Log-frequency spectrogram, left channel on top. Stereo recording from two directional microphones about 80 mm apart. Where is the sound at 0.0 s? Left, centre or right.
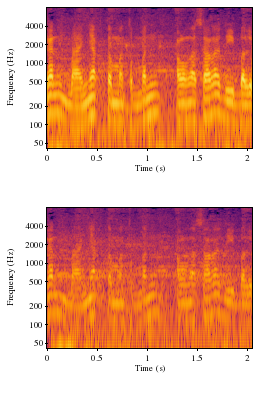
Left.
